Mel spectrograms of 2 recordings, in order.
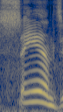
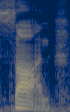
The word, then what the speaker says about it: sans: But when it comes to French, which is the word without, is sans. So you're still supposed to pronounce it sans. – Okay, dictionary. Sans. Pronunciation. S-A-N-Z.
